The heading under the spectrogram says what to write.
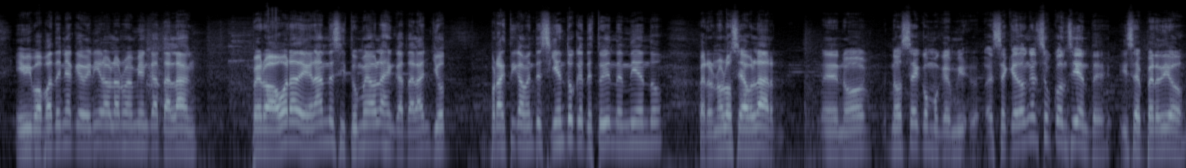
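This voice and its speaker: A man with a high pitch races along at a very fast pace, his intonation fairly even. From Menorca, Spain (Catalan-speaking as a small child). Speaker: podcast host. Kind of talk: interview.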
